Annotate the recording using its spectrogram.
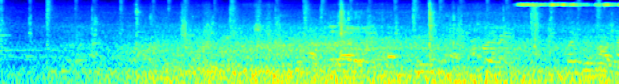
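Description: Road traffic noise from vehicles on the roadside, building over the first two seconds and then holding steady.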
